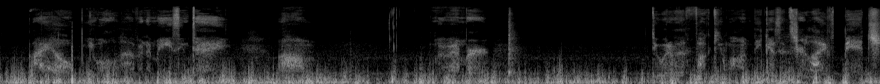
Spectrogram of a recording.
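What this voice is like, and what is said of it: Soft ASMR-style voice. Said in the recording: “Say something in ASMR voice.”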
